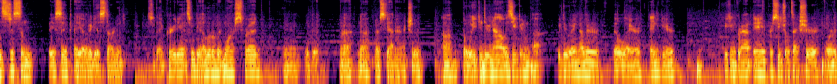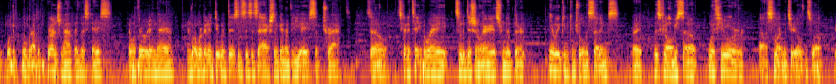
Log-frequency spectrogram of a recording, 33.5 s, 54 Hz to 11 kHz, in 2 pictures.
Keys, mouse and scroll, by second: 2.5 middle click, 2.7-5.4 drag, 5.6-8.5 drag, 10.8-12.5 right drag, 12.5 click, 14.2 click, 16.4 ctrl+a, 16.5-17.9 typing, 22.4 click, 24.2 click, 26.1 click, 26.5 click, 27.9-30.7 drag, 31.4-32.7 drag.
